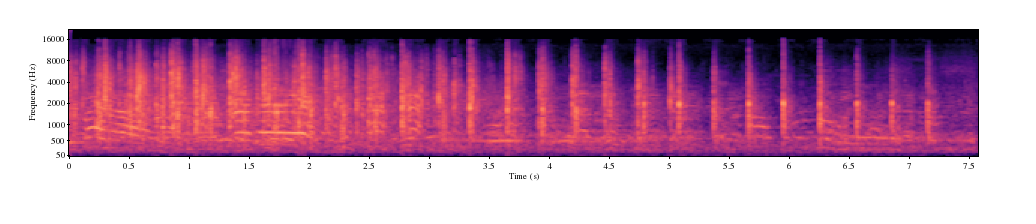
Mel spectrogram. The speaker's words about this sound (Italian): un applauso, grazie.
